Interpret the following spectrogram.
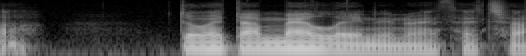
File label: "melyn", Welsh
